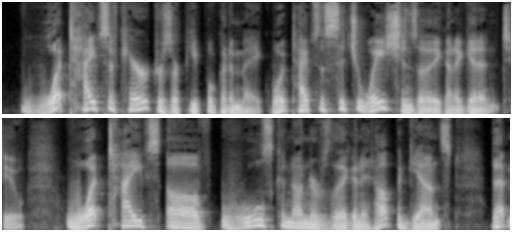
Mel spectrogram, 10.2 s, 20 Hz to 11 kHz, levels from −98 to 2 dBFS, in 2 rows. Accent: American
